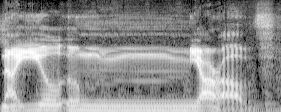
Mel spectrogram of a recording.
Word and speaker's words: Nail Umyarov: In the others, Nail Umyarov. It's actually how you pronounce it with the big pause in there.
